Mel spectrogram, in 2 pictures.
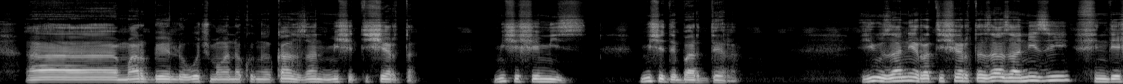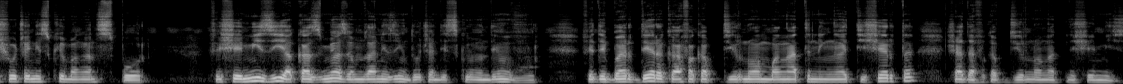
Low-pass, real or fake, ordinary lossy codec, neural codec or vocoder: none; real; none; none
